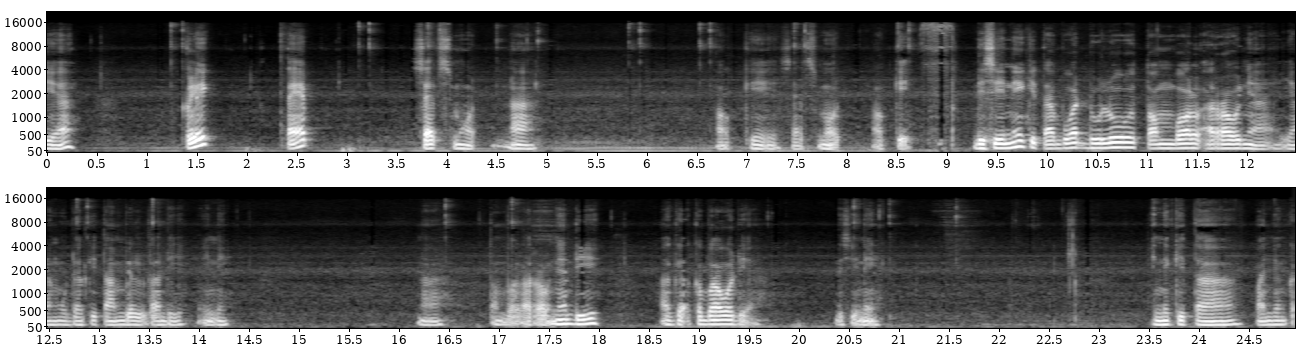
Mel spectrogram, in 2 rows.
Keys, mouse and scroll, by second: 0.2 Tab, 0.9-2.3 right drag, 2.3-3.6 middle drag, 3.6 click, 4.3 click, 6.0-6.3 scroll down 2, 6.3 click, 9.8-10.6 scroll down 2, 10.6 click, 11.3 click, 14.9 click, 18.7-19.9 middle drag, 19.9-20.5 scroll up 2, 20.5 scroll up 2, 20.7 scroll down 2, 21.5 s.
